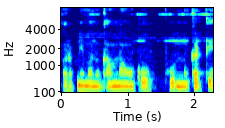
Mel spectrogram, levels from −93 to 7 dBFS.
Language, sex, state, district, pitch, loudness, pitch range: Hindi, male, Uttar Pradesh, Etah, 115 Hz, -26 LUFS, 115-120 Hz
